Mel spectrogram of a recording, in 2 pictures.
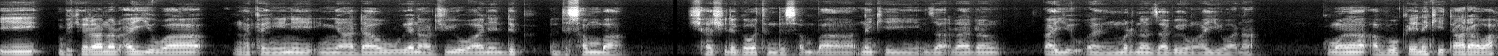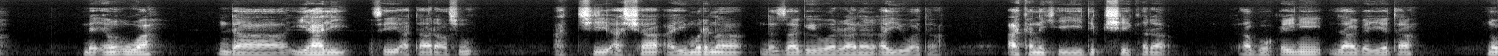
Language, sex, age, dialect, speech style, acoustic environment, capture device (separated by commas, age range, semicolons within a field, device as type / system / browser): Hausa, male, 25-34, Nigeria - Kano, happy; relaxed, nature, mobile / Linux / Chrome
